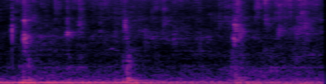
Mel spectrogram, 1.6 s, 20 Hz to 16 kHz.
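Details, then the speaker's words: 2003 Winnebago Itasca Sunrise class A RV after replacing the water heater drain valve: faucet runs in a sputtering, uneven stream with bursts of spitting, hot and cold lines giving little flow, from air trapped in the water lines. "this is all hot water air so cold water and we still got nothing but a little streaming up there"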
